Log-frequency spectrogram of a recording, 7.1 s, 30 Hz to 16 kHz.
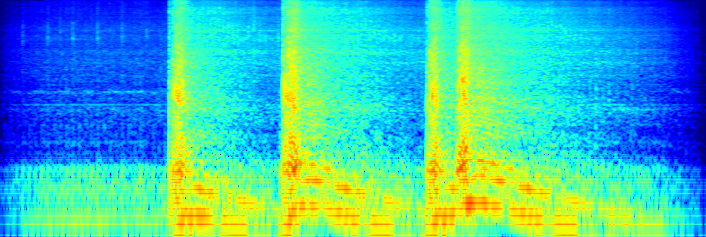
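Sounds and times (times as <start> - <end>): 
BMW R18 motorcycle engine with short open exhaust: 0.0 - 7.0.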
